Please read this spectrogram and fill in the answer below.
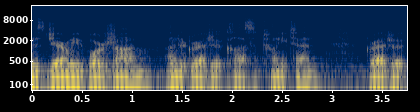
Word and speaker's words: Borjon: you say your name last year and then spell it in that order okay uh my name is jeremy borjan undergraduate class of 2010 graduate class of 2017.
